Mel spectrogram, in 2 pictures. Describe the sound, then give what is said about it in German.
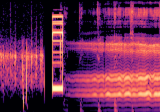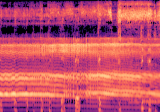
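A single short answering machine beep, a loud and sharp electronic tone, cuts in after a brief gap. Sustained tonal music with a steady pulse follows. “Bitte schweigen Sie nach dem Piep.”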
